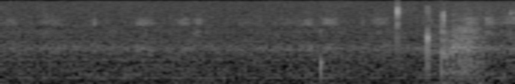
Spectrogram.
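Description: Very faint marker pen writing on paper, small scratches coming and going, with a few brief clicks near the end.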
